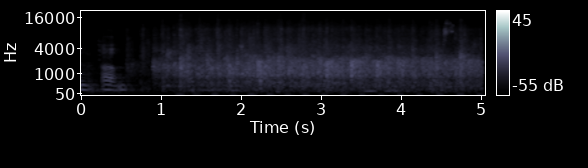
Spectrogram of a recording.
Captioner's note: applause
